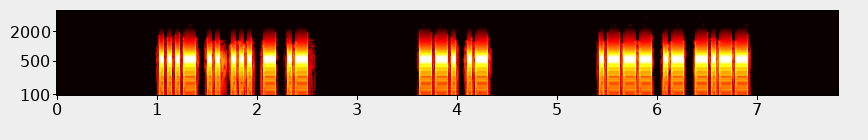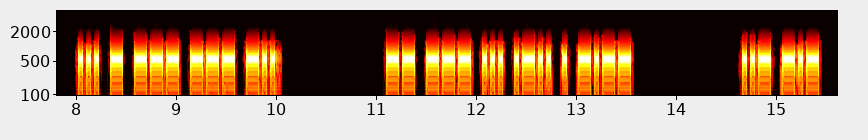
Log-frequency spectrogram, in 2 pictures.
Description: Morse code, heard as a keyed tone, about 30 wpm, 550 Hz. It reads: VISTA GA JAY STOOD MOSLEY UK
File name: Ultimate Word List / 30WPM Ultimate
